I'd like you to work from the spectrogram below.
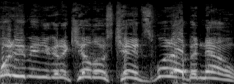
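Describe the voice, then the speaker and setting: Shouting at a very fast pace, a man puts on a character voice at an extremely high pitch. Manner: yelling, angry.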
